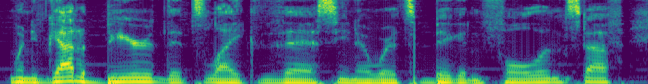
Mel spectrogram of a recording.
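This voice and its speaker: A man's voice: lowish voice, fairly quick, a little mellow, soft background music. A man hosting a casual livestream, chatting in a jokey, rambling way. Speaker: livestream host and artist.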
